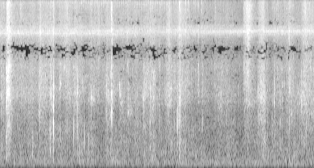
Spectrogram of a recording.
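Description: Leaves and stems brush and crackle against legs.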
